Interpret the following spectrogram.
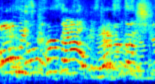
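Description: Speech only: several people talking at once in a crowded room.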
